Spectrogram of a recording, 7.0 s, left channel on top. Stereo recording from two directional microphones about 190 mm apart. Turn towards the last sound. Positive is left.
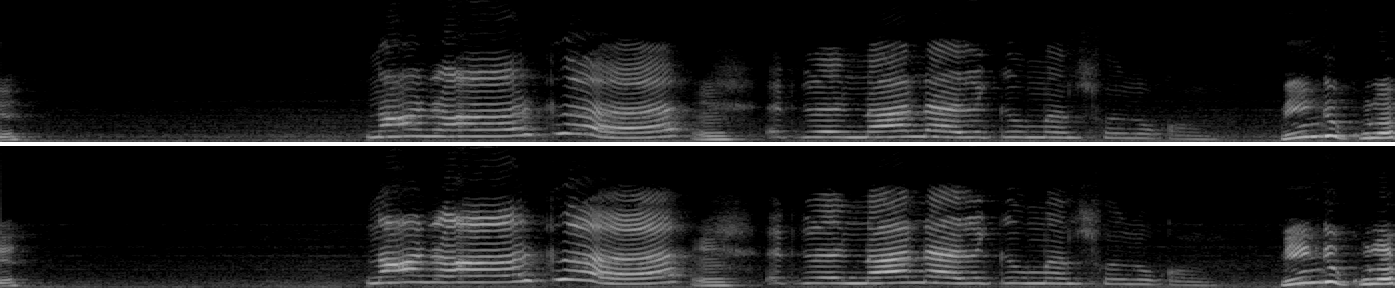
turn(degrees=-15)  # may be behind; listen again after turning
